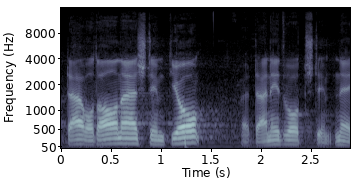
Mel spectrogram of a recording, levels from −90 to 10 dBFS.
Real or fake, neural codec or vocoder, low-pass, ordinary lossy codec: fake; vocoder, 44.1 kHz, 128 mel bands every 256 samples, BigVGAN v2; 14.4 kHz; AAC, 96 kbps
